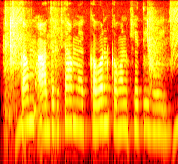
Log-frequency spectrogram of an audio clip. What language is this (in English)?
Bhojpuri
